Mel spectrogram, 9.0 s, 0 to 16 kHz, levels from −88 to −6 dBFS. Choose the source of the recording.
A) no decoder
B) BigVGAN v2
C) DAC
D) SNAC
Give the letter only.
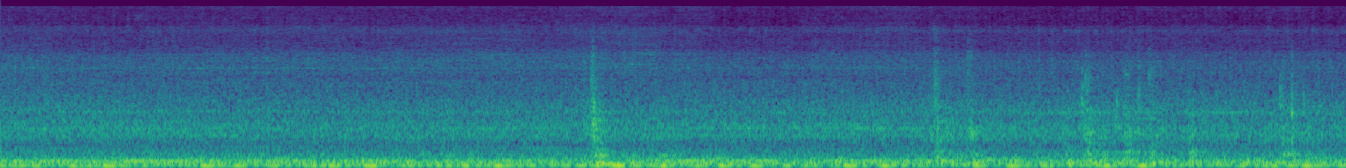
A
